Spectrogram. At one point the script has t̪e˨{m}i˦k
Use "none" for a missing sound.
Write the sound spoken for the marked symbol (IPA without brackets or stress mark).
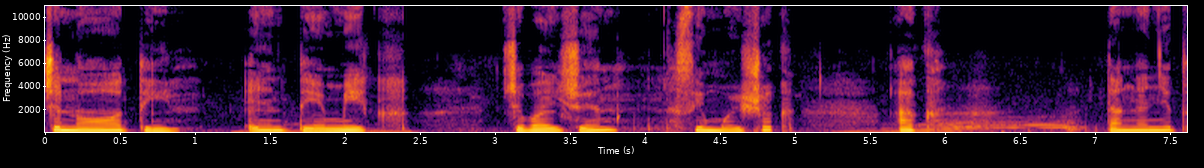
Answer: m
